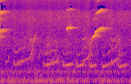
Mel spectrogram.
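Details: Guinea pigs screaming: a rapid run of about eight high, rising squeals with bright overtones, each under half a second, the loudest near the middle and end, over a faint low rumble.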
